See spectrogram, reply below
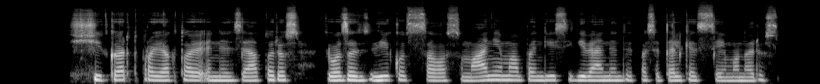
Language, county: Lithuanian, Vilnius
